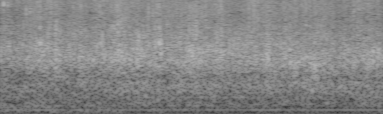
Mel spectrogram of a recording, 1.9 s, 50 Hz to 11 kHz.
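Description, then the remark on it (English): Steady crowd applause fills the whole two seconds, a dense, even patter of many hands clapping at once with no voices standing out above it, clapping for a speaker having paid off over $40,000 of debt in five years. “You can clap for that.”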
